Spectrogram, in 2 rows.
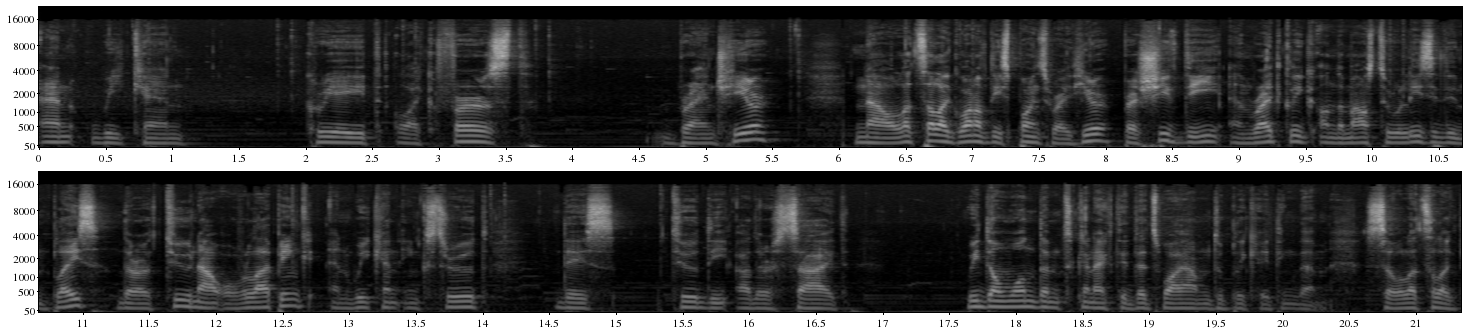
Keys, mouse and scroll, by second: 0.6 click, 0.8 e, 1.6 click, 1.8 e, 2.6 click, 2.8 e, 3.6 click, 3.8 e, 5.5 click, 6.7 click, 8.3 shift+d, 10.0-11.3 right drag, 12.4 e, 13.9 click, 14.3 e, 15.2 click, 15.5 e, 16.1 click, 16.7 e, 18.7 click, 20.8 click.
